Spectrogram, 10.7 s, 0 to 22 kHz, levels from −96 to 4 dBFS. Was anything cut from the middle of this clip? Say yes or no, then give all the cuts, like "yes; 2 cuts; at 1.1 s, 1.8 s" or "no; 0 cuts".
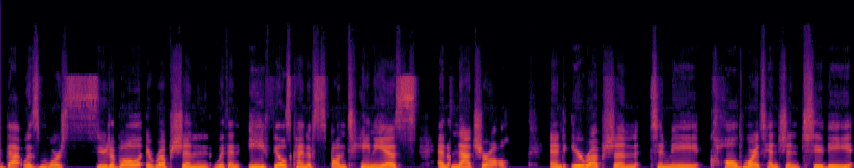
yes; 2 cuts; at 5.6 s, 8.8 s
